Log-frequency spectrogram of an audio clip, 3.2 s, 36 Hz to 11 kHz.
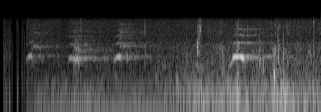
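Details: Puppies at four and a half weeks old, from a litter of a dog named Scarlett, giving short high whimpers and yips around 600 to 700 pitch band, several brief squeaky calls spread through, with soft handling noise in the background.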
